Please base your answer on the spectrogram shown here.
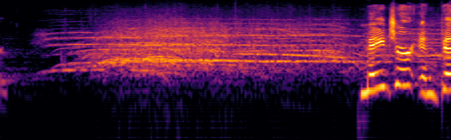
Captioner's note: attendees cheering and clapping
